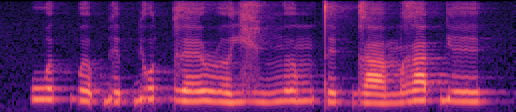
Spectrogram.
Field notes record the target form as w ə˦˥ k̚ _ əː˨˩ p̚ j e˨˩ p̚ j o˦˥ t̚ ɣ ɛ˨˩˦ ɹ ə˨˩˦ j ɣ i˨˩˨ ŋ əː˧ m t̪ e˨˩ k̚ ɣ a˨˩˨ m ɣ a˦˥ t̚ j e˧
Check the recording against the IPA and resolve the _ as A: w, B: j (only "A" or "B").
A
